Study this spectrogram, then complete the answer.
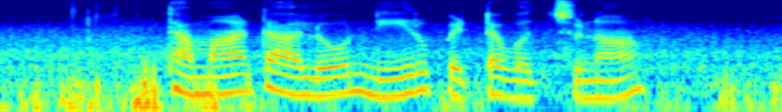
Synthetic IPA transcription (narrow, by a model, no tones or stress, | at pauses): t̪ɐmaːʈaːlo̞ːniːɾupɛʈːɐʋɐt͡ʃːunaː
